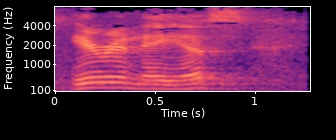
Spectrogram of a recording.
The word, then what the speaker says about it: Irenaeus: In his youth, an individual known as Irenaeus, I'll spell that for you, I-R-E-N-A-E-U-S, Irenaeus, who kind of eventually became the leader of the area of Lyons.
